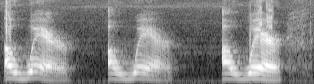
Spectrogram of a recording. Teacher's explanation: And it has two syllables and the stress is on the second syllable. دو تا سیلاب داره، استرس روی سیلاب دوم هستش.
